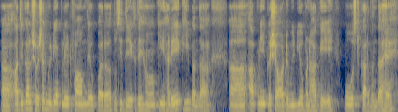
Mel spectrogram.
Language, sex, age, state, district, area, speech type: Punjabi, male, 30-45, Punjab, Amritsar, rural, spontaneous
